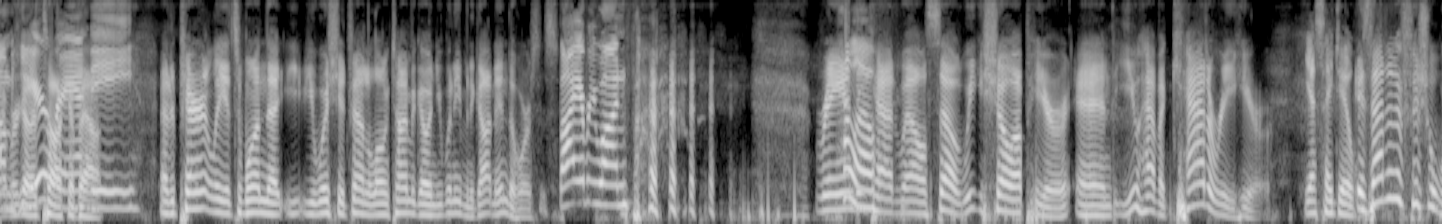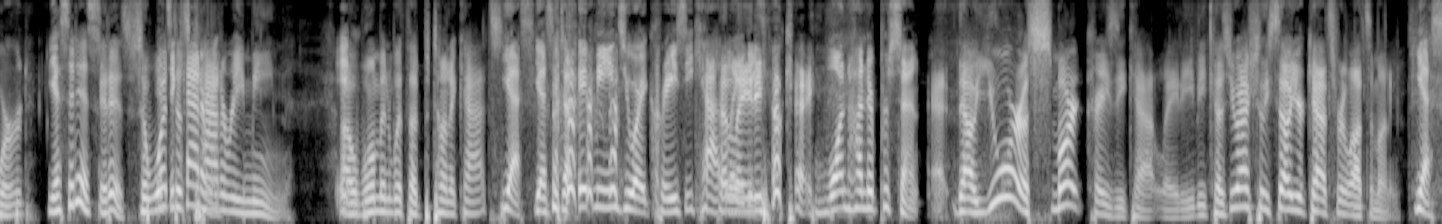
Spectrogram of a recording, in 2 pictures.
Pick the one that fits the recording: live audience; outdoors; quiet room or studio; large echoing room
outdoors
